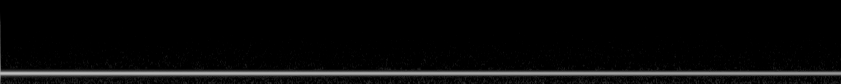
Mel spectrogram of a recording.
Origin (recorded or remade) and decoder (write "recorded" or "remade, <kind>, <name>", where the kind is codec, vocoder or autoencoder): recorded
